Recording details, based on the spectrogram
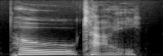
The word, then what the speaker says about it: poke: Poke bowl. Men rätt säger man pokai. Tydligen då.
